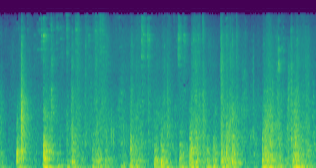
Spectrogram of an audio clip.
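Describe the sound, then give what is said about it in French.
A door in a house being opened onto a stairway leading down, heard as a run of knocking thuds, rattles and scrapes that repeat irregularly over several seconds. “on ouvre une porte qui descend un escalier”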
